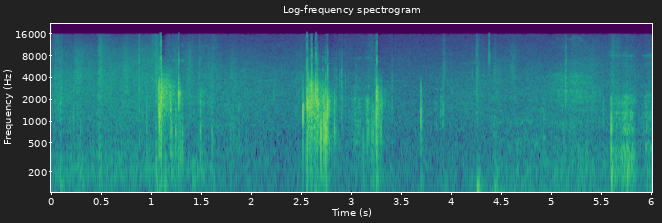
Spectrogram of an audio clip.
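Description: Footsteps in boots on dry leaves and grass over soft earth: a few separate rustling steps, the loudest about two and a half seconds in.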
